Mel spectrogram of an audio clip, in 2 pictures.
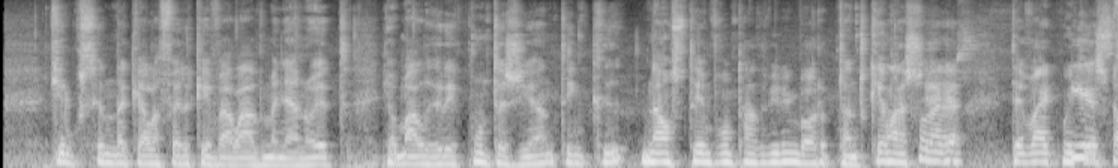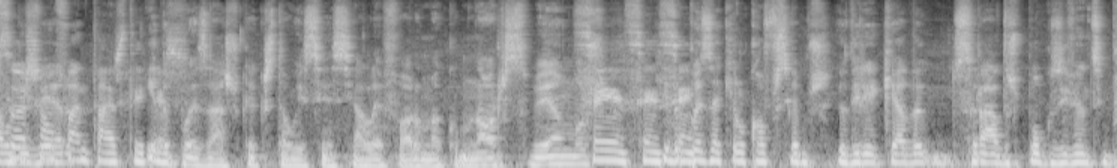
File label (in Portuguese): comercial; feira do alvarinho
